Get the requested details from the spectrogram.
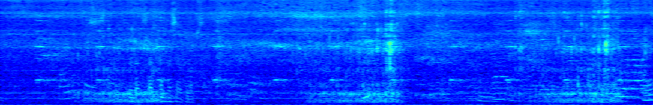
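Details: Continuous loud, rough snoring with rattling surges on each breath during drug-induced sleep endoscopy (DISE); multilevel upper airway obstruction with epiglottis collapse.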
